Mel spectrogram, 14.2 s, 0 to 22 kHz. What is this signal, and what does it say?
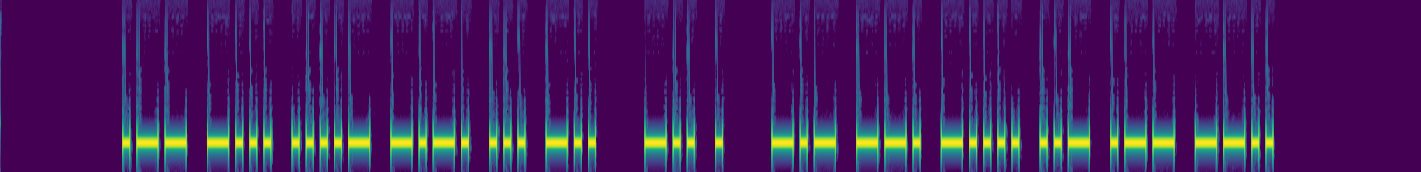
Morse code, heard as a keyed tone, about 17 wpm, 700 Hz. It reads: WB4CSD DE KG6UWZ
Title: USA Callsign DE Callsign 17wpm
